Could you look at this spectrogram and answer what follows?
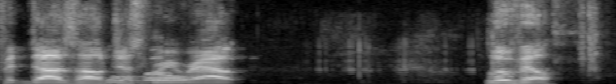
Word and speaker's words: Louisville: Louisville. It's like Whoville.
